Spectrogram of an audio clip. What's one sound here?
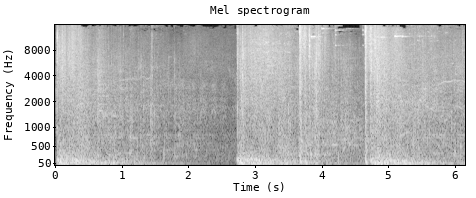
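A cannon fires with a deep boom that rolls away.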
